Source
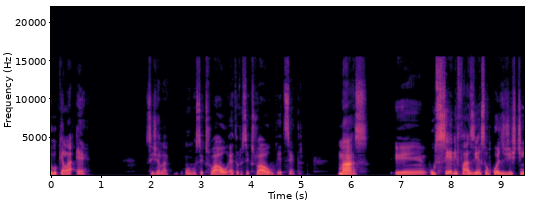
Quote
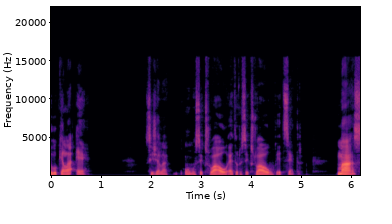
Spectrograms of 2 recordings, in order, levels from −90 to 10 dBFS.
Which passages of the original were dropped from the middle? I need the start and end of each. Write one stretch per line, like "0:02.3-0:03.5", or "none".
none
